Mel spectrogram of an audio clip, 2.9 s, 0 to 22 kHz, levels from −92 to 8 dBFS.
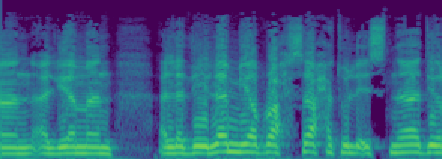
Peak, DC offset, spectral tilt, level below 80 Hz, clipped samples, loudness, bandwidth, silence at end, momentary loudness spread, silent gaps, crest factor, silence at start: -10 dBFS; under 0.1%; -5 dB/octave; -50 dBFS; under 0.1%; -19 LUFS; 15 kHz; 0 s; 6 LU; none; 8 dB; 0 s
